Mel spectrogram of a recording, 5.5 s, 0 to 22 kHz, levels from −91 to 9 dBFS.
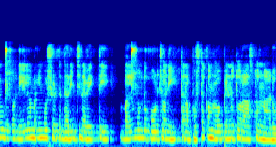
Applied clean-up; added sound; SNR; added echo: neural mask model DeepFilterNet 3.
